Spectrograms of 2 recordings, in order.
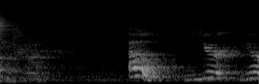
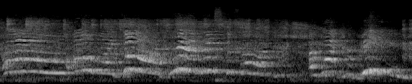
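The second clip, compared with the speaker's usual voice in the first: much higher, ecstatic squealing swoon; over-the-top swooning; 12 semitones higher, 13 dB louder than usual. Acted. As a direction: push the swoon to a frantic peak. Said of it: "I need more orgasm".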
